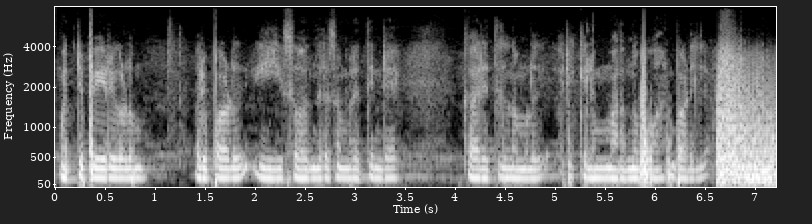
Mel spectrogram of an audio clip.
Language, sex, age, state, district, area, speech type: Malayalam, male, 18-30, Kerala, Kozhikode, rural, spontaneous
